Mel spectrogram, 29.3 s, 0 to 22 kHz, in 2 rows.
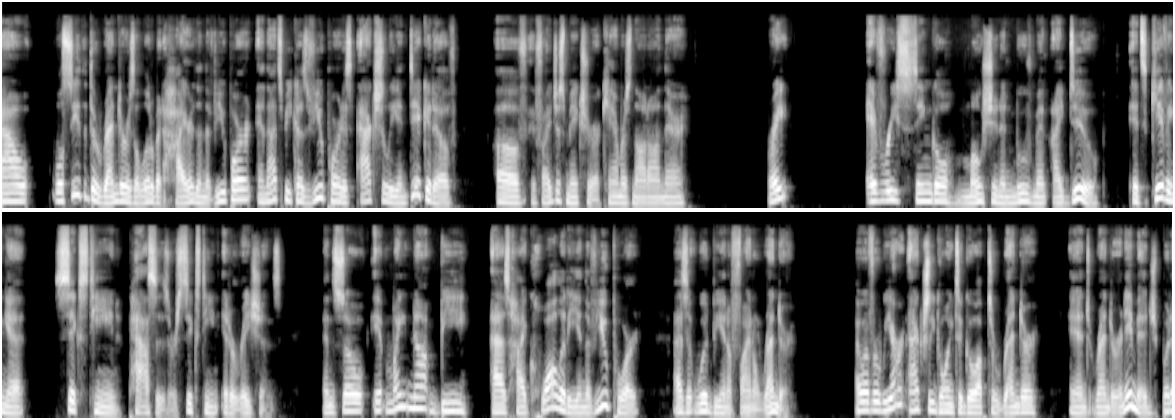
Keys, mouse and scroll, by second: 6.8 n, 7.8 n, 8.4 middle click, 12.1 middle click, 12.7 shift+middle click, 13.2 scroll up 1, 13.5 middle click, 14.1 middle click, 17.5 middle click, 24.5 KP_0, 27.3 click.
